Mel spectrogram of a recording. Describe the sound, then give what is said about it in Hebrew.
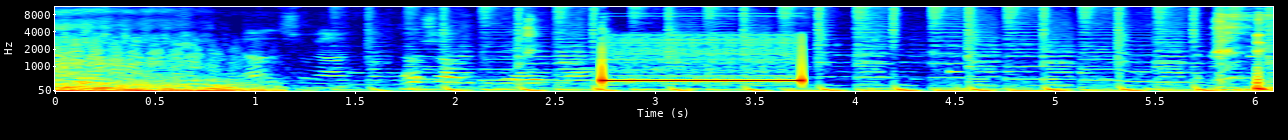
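A telephone line while calling a toy shop: a single steady ringing tone of about one second stands out over rhythmic background music. “בוא נתקשר לחנות, יודע מה? בוא נעשה את זה יותר פשוט. בוא נתקשר לחנות.”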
